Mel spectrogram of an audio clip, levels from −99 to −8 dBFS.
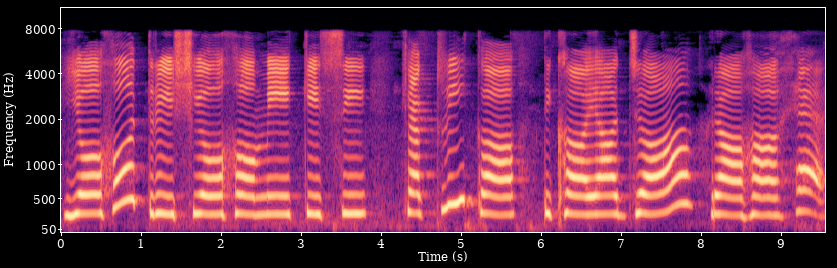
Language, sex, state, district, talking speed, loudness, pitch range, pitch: Hindi, male, Punjab, Fazilka, 65 wpm, -15 LUFS, 270-290 Hz, 280 Hz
